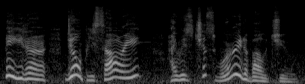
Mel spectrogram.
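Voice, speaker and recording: A woman's voice: on the high side, wildly swooping pitch, fairly quick, a little hiss or hum. A woman playing a kindly, anxious elderly aunt in a video game cutscene. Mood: gentle, concerned.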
